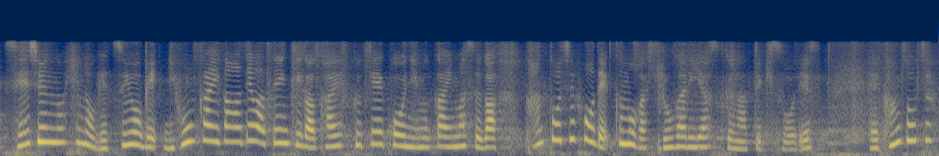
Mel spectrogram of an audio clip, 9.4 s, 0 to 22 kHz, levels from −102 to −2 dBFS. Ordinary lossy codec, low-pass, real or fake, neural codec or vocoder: none; 7.2 kHz; fake; codec, 24 kHz, 0.9 kbps, DualCodec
